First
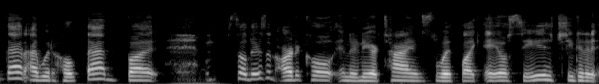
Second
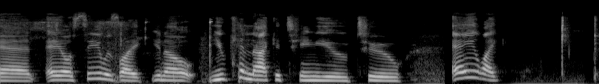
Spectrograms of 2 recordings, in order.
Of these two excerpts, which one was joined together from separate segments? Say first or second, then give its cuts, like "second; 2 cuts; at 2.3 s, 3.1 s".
second; 1 cut; at 4.4 s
